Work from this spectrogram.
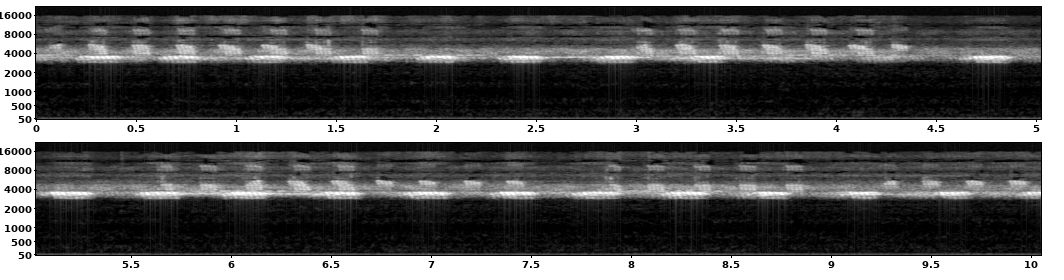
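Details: Autumn chorus of crickets and other insects: a steady high, ringing trill overlaid by pulsed chirps repeating about twice a second, with fainter higher overtones and a soft low background hum.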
